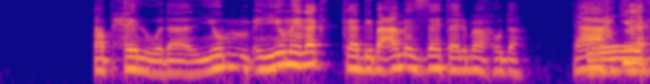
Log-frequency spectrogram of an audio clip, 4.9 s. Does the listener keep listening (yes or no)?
yes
